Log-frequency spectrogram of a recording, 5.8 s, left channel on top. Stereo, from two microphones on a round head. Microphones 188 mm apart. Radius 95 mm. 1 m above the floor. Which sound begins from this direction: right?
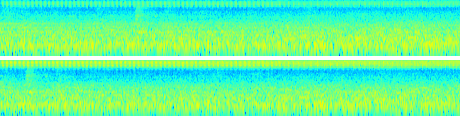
An insect, at 0.0 s.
